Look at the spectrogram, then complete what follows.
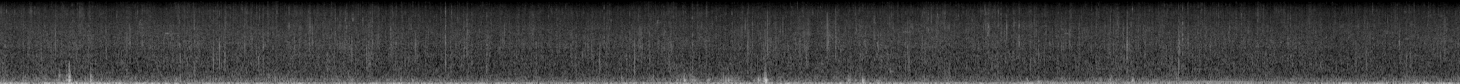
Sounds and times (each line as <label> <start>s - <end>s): intense rustle of a very active anthill 0.0s - 14.6s
ants climbing the windscreen 6.4s - 9.4s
